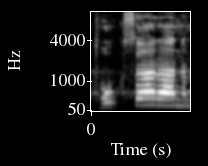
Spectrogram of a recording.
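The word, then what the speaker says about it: δόξα: 함이니이다 아멘 여기서 사용된 영광이란 단어는 헬라어로 읽으면 독사라는 발음처럼 이렇게 됩니다 이것은 흔히 영광을 돌린다는 뜻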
